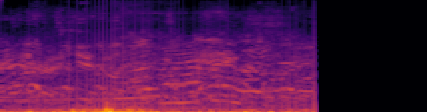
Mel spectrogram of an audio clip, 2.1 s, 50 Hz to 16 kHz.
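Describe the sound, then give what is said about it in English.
The crowd at the 2018 Denver Pride parade in Denver fills the air with dense, overlapping chatter and murmuring voices, steady and fairly loud, before cutting off abruptly into silence after about a second and a half. “We're here at Denver Pride, the Pride Parade here in Denver 2018.”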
